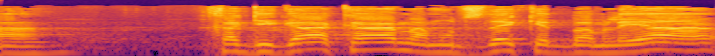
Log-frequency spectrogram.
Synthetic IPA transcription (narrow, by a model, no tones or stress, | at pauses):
χaɡiɡakanamut͡sd̪eket̪̚bamleja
